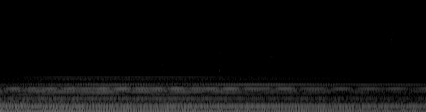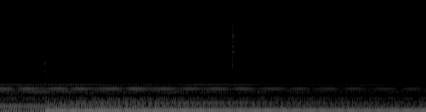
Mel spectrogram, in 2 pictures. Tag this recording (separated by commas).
playing gong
